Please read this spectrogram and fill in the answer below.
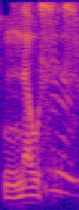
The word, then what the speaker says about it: gnosis: You know, when you know you're silent, the G is silent. It's gnosis, right?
